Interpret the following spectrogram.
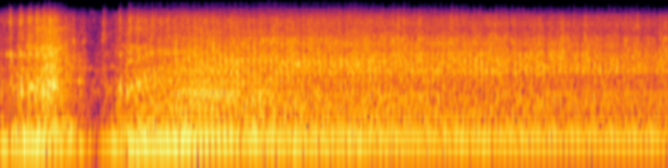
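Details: Blown engine on a mildly chilly start: catches and settles into rough idle with uneven low knocking under the exhaust; owner calls it a rod knock despite oil pressure, unconfirmed.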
